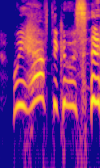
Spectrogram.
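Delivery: shrill, high-pitched, loud shout. Narrating a story, voicing the unit leader Alchemy after waking up: high-pitched Alchemy voice. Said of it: "I don't know why Alchemy has a high pitched voice".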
